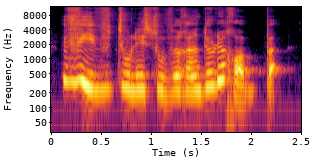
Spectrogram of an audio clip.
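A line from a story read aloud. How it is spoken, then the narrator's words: Exclaimed. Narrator (French): s'écria le postillon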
